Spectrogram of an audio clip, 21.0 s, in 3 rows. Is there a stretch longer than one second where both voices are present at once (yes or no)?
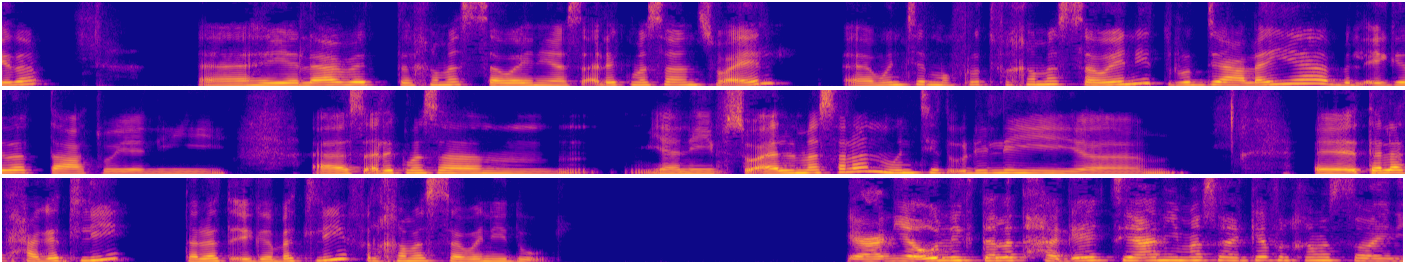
no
